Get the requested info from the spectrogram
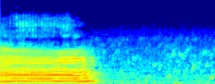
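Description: A man's voice holding one steady, drawn-out vowel sound for about a second, then quiet room tone.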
